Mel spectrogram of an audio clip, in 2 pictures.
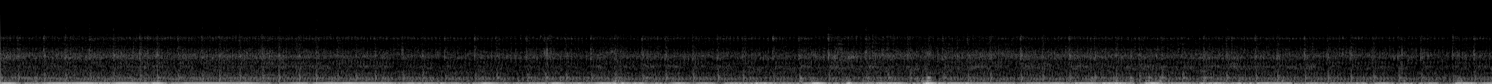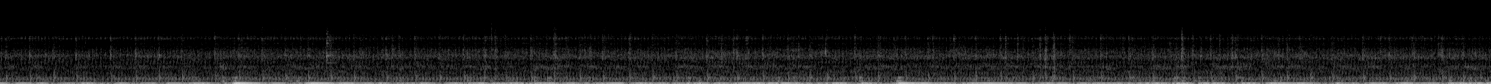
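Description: KTM 300 EXC's two-stroke single-cylinder engine running at fairly steady, low revs while the bike rides a dirt trail, with a deep rumble underneath and a few louder knocks from the bumps.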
